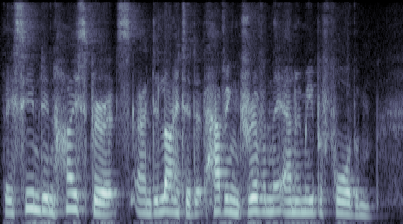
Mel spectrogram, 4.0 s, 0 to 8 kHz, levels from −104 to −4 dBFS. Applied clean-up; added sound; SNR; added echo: none; none; none; none.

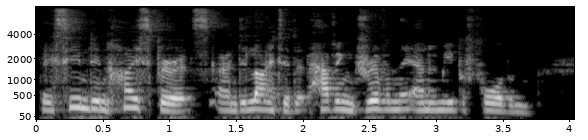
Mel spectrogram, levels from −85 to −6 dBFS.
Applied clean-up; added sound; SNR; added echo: classical method Wiener filter.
